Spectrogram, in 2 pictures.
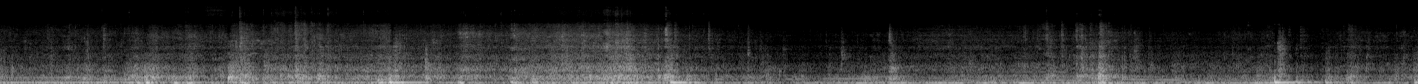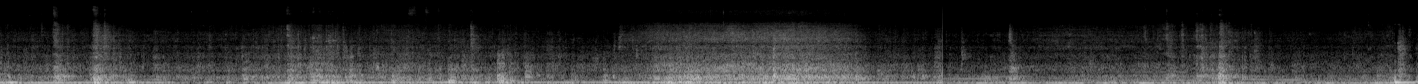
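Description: Heavy diesel earthmoving machinery running under load: a steady low engine rumble with scattered knocks and clanks. A louder rushing stretch comes about three-quarters of the way through.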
